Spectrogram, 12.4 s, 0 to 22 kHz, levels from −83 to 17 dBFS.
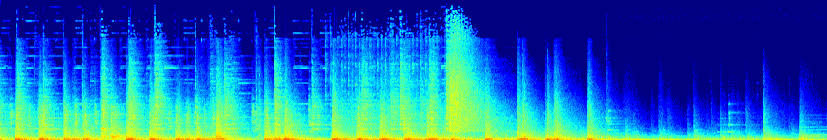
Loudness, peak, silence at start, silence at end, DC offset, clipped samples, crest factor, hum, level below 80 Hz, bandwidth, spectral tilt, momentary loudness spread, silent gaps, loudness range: -12 LUFS; 0 dBFS; 0 s; 0 s; under 0.1%; 0.1%; 12 dB; none; -26 dBFS; over 20 kHz; -5.5 dB/octave; 17 LU; none; 10 LU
